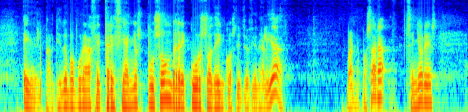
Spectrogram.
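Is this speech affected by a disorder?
No.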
